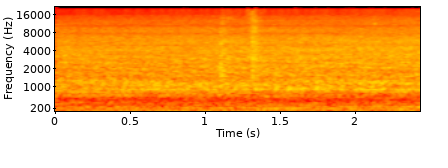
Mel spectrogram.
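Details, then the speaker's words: Existing furnace with about 2-year-old 4-ton Trane outdoor unit and coil, before replacement with 20 SEER zoned system: steady loud rushing air with deep low rumble, blower feeding straight out the cabinet back into the return. "it's really loud and so the existing unit of course course right there just feeds immediately out of the back of the cabinet right into the return"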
